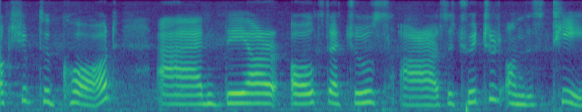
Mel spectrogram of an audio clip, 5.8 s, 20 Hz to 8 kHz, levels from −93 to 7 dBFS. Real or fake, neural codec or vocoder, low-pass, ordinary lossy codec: real; none; none; none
